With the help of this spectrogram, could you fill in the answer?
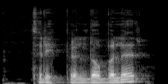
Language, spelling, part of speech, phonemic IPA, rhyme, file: Norwegian Bokmål, trippel-dobbeler, noun, /ˈtrɪpːəl.dɔbːələr/, -ər, Nb-trippel-dobbeler.ogg
- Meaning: indefinite plural of trippel-dobbel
